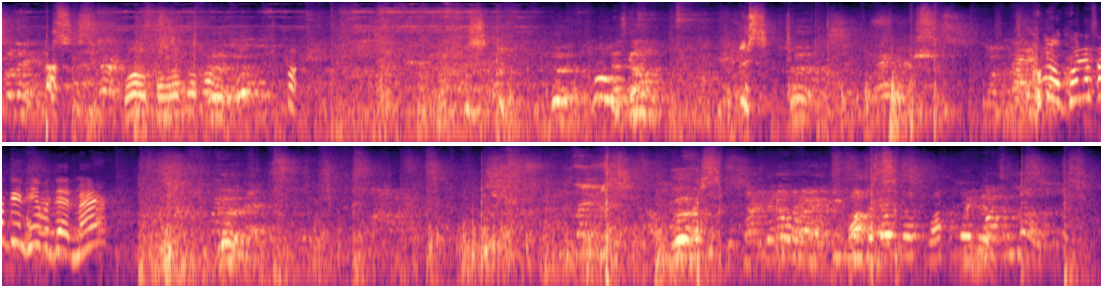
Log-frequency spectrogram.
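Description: Boxing gloves thud in quick punches.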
